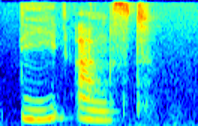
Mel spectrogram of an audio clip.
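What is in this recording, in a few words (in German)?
"Angst", German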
